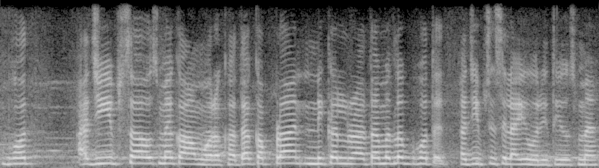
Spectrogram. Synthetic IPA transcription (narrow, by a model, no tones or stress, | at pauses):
bɔːt̪ | ɐd͡ʒiːbsaʊsmẽkaːmɦoɾɐkʰat̪ʰakɐpɽanɪkəlɾɐɦat̪amɐt̪ləbːɔːt̪ɐd͡ʒiːbsesɪlaːiɦoːɾɐit̪ʰiʊsmẽː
